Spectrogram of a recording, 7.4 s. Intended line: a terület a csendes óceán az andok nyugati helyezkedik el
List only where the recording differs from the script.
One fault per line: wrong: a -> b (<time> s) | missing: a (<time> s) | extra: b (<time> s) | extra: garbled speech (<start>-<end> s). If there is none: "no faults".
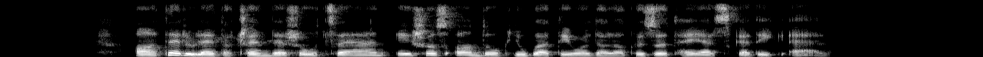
extra: és (2.9 s)
extra: oldala között (4.3 s)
